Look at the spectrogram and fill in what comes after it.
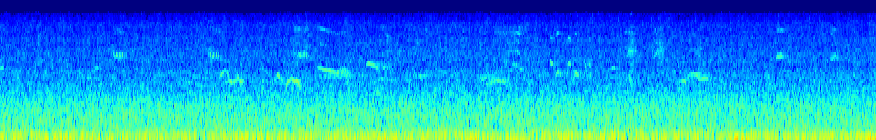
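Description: Steady low background noise with scattered short, high bird chirps, a few each second.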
